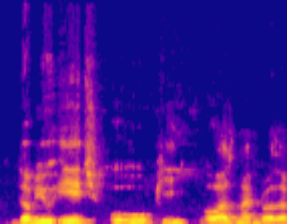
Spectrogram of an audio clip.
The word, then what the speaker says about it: Whoop: um so the device is called um a whoop wh o o p or as my brother pronounced it whoop um and um so it's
